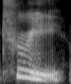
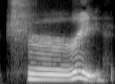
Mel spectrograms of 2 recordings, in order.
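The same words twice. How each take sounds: First: The word starts with a plain, unaffricated t-r. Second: The word starts with an affricated ch-like t-r. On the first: "Or you would say tree, perhaps" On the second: "we say tree as an affricate"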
